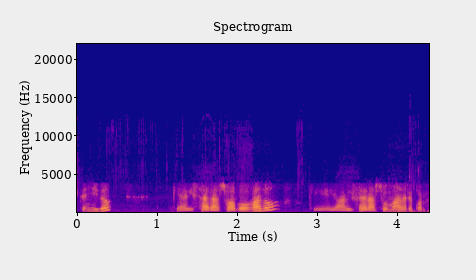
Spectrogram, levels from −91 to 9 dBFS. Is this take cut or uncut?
uncut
